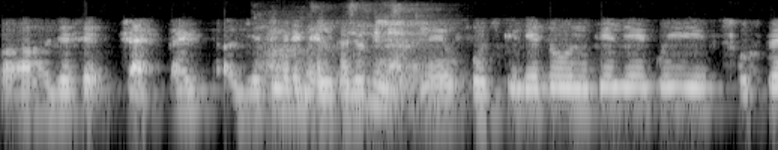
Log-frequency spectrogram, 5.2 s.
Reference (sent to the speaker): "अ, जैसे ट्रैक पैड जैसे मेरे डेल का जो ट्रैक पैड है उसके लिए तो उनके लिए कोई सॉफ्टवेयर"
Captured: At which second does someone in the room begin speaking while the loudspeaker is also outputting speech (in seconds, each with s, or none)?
1.7 s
